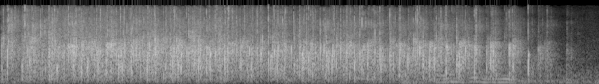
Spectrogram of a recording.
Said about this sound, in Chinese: 我们一起掌声欢迎他。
